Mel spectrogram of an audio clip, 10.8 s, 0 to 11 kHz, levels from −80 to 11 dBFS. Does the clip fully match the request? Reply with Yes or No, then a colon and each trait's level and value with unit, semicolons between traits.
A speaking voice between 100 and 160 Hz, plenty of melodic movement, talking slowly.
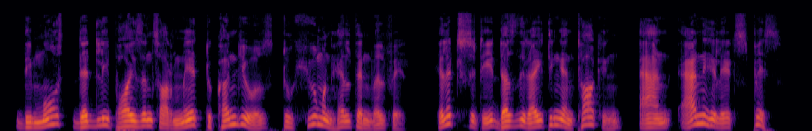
Yes: low, 135 Hz; wide, 6.8 semitones; slow, 120 wpm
